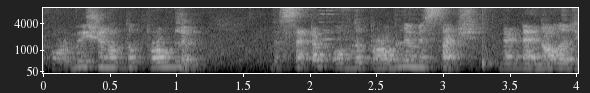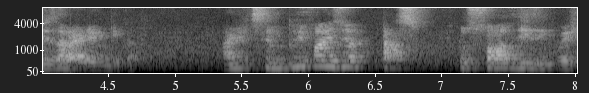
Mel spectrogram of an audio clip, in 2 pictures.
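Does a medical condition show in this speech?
No.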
